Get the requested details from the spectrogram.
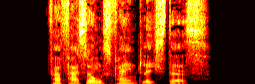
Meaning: strong/mixed nominative/accusative neuter singular superlative degree of verfassungsfeindlich
- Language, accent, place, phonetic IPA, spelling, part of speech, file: German, Germany, Berlin, [fɛɐ̯ˈfasʊŋsˌfaɪ̯ntlɪçstəs], verfassungsfeindlichstes, adjective, De-verfassungsfeindlichstes.ogg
